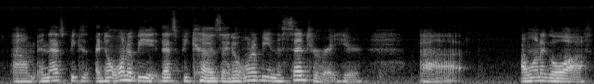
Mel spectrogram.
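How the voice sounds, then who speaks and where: A man's voice: fairly high pitch, darkish tone, low-quality recording. Rambling young man narrating gameplay. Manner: rambling, filler-heavy, restarts sentences. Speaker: gameplay video host. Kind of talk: casual let's-play commentary.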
